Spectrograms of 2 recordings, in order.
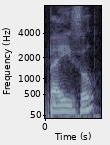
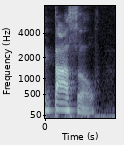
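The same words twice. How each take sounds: First: It is said the American way. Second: It is said the British way.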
